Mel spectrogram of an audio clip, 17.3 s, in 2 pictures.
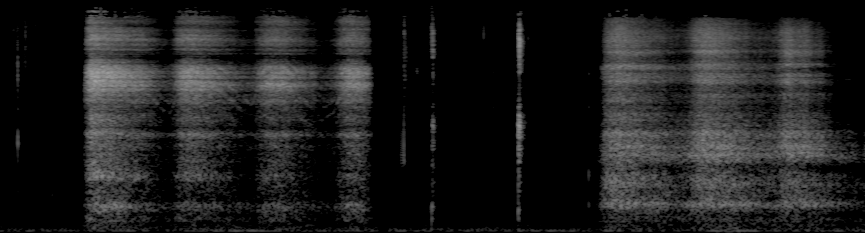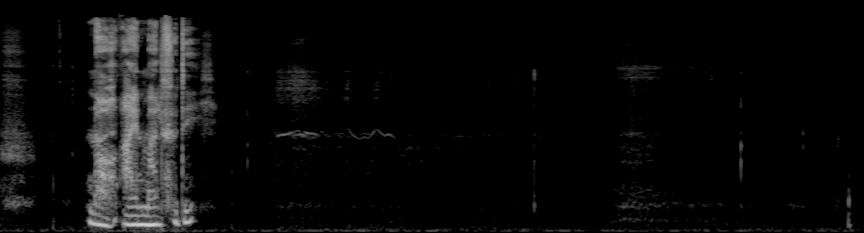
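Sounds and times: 
slow quiet breathing during a guided breathing exercise: 0.9s - 3.8s, 6.0s - 9.5s, 11.2s - 16.8s
speech: 9.6s - 10.9s.

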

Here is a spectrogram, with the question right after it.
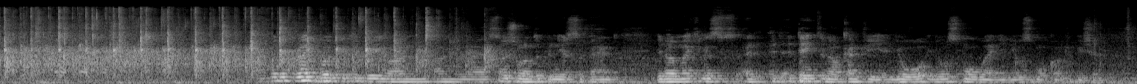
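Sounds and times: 
audience applause: 0.0s - 5.0s
speech: 2.7s - 11.3s.

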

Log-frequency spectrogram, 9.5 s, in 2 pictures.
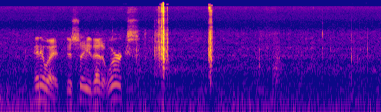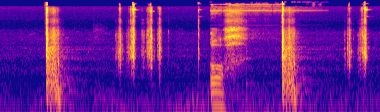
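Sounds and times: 
speech: 0.4s - 2.0s, 7.4s - 7.9s
century-old rifle firing in a video game: 5.3s - 5.8s, 8.2s - 8.7s.

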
